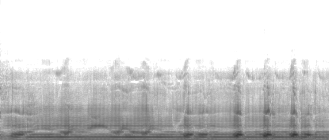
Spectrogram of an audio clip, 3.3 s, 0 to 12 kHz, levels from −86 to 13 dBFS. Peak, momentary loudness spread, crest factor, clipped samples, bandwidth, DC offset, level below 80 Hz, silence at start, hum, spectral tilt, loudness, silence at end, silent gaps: -2 dBFS; 6 LU; 18 dB; under 0.1%; 6.6 kHz; under 0.1%; -36 dBFS; 0 s; none; -7.5 dB/octave; -20 LUFS; 0 s; none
